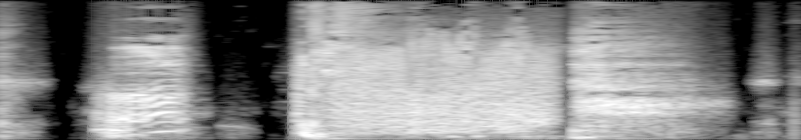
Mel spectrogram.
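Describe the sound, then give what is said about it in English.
A loud fart sound effect played by a smart speaker when asked for a difficult fart, in several strained bursts: a short blurt, then a long rumbling, sputtering stretch and a final squeezed push trailing off. No one speaks. “Alexa, give me a difficult fart. Here comes a difficult fart.”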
